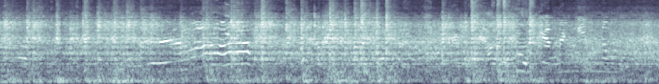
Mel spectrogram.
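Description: Passengers' voices calling out and chattering over the steady low rumble and wind noise of a moving open-air park train.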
